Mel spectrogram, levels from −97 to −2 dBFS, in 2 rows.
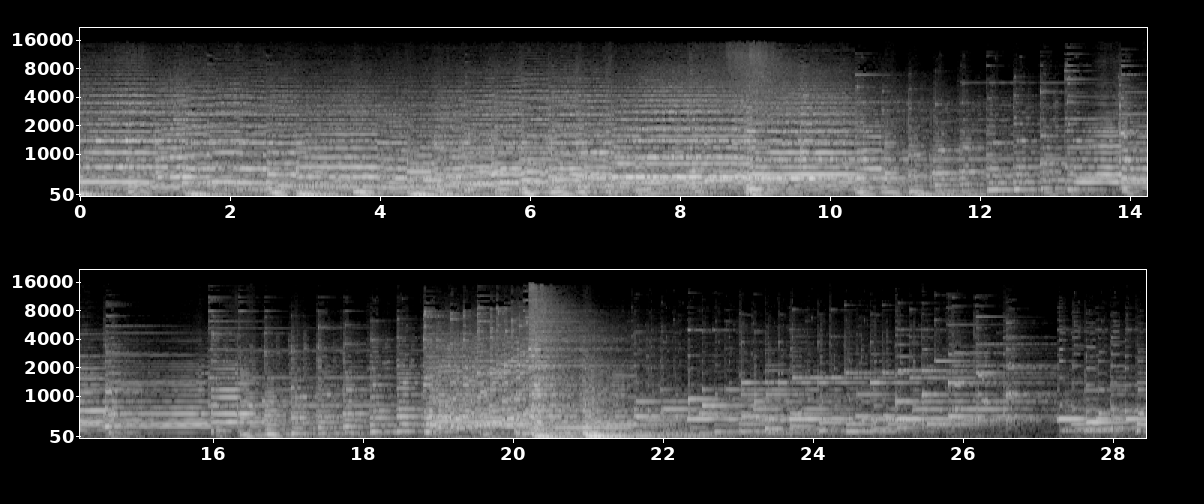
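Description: Nothing in this audio stands out as a technical problem; it all holds together with nothing worth flagging.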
